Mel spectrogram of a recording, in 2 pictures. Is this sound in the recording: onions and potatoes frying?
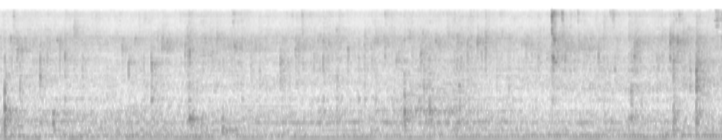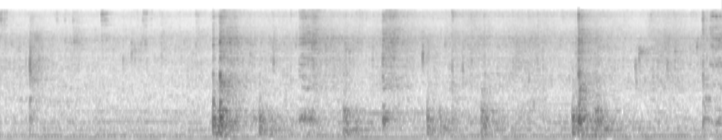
yes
